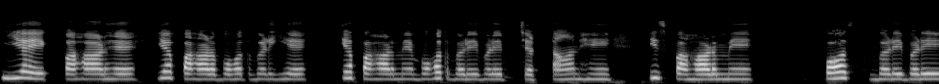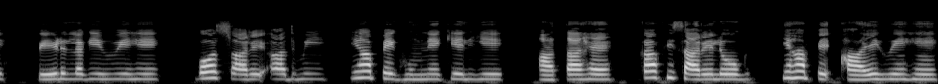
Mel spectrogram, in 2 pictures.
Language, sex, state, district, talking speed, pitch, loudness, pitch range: Hindi, female, Bihar, Saran, 140 wpm, 245 Hz, -19 LUFS, 235-250 Hz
